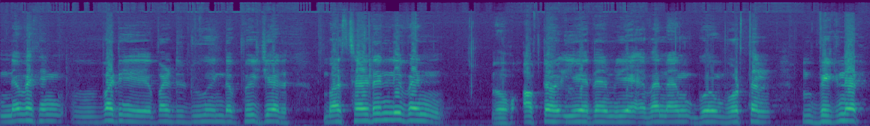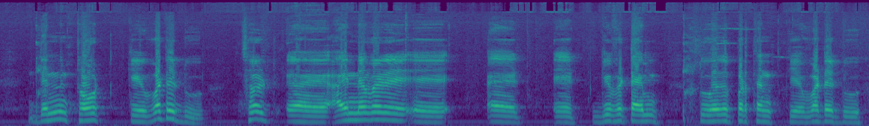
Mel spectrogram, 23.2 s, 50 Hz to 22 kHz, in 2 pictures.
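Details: Ataxic dysarthria in an adult man with ataxia, symptoms beginning around 2007, about a year after marriage.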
